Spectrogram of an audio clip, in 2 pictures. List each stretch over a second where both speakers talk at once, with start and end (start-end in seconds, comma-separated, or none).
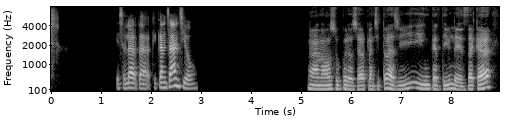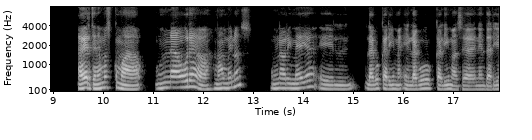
none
